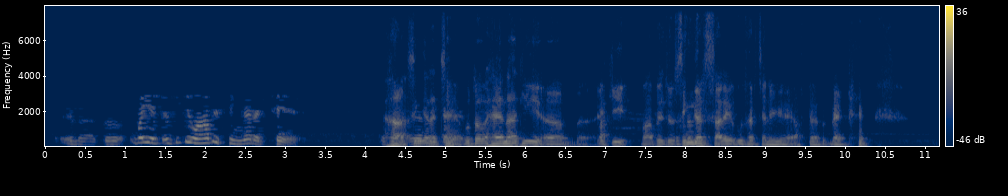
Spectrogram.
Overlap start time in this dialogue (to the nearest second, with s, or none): 4 s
